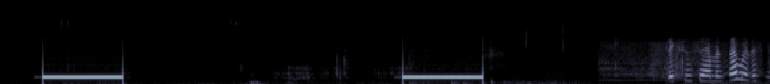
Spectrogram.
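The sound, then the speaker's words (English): A telephone ringback tone sounds twice, each a steady, fairly loud low buzz lasting about a second with a pause between, then a person begins talking as the call to a Subway restaurant is answered. “All right, let's call another Subway.”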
